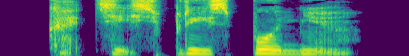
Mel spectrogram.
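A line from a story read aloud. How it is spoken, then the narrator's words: Hoarse whisper, wounded man. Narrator (Russian): хрипло прошептал раненый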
